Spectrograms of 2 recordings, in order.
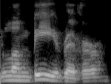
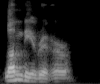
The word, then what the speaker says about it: Lumbee: And so that became, if you pronounce it in the way it would have been pronounced there, instead of Lumber River, it became Lumbee River, Lumbee River.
